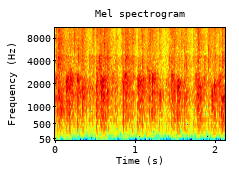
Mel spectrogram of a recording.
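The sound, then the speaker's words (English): An audience applauds the panelists at the close of an evening panel event, dense overlapping claps forming a loud, continuous wash of sound with slight rhythmic surges throughout. “Can we just give a round of applause to our panelists”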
